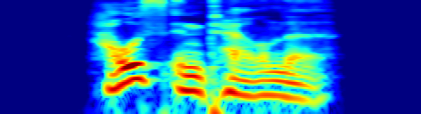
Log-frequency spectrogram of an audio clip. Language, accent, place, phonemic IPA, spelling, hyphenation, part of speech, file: German, Germany, Berlin, /ˈhaʊ̯sʔɪnˌtɛʁnə/, hausinterne, haus‧in‧ter‧ne, adjective, De-hausinterne.ogg
- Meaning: inflection of hausintern: 1. strong/mixed nominative/accusative feminine singular 2. strong nominative/accusative plural 3. weak nominative all-gender singular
